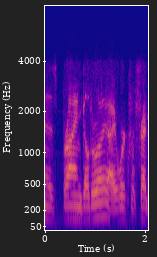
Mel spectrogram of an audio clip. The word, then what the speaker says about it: Brian: your time maggie the next three speakers are byron gildery tammy hetrix and keith allery um is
